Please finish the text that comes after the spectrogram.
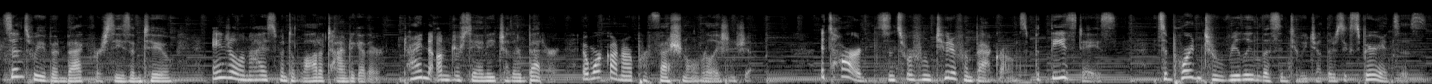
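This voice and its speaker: A woman co-hosts a comedy podcast with a slightly low voice and very animated intonation. She is wry and irreverent as she explains and banters, over faint music. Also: brisk. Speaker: podcast co-host.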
